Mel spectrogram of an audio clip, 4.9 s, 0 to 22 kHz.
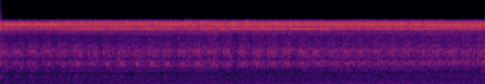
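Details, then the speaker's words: IH 5288 tractor diesel, first start after finishing work and bleeding the fuel lines: steady, even clatter at constant speed with no misses, knocks or surging; sounds better than in years, healthy idle. "sounds better than it has in years as well"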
